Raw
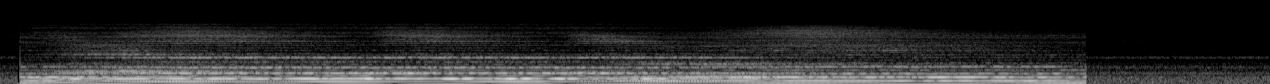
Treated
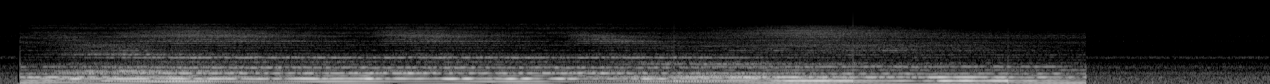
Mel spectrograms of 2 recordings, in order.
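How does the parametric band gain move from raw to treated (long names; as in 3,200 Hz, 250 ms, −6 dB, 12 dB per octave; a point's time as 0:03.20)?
parametric band 180 Hz 0.57 octaves
−3.5 dB
from 0:01.01 +3 dB
from 0:02.11 −6 dB
from 0:04.95 −12.5 dB
from 0:06.74 −1.5 dB
from 0:07.67 +7.5 dB
from 0:08.53 −2 dB
from 0:09.37 +7 dB
from 0:10.08 −4 dB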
